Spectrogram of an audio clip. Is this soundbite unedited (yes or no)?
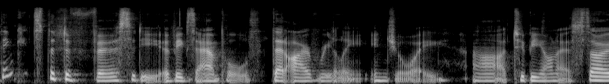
yes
